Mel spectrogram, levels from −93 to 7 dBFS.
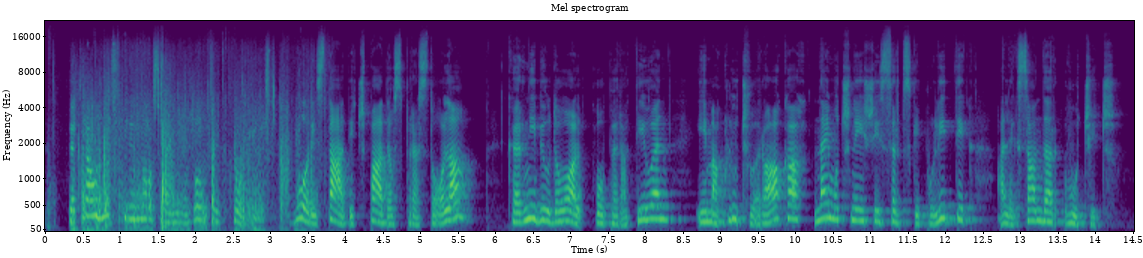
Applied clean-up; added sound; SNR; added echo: neural mask model RNNoise.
